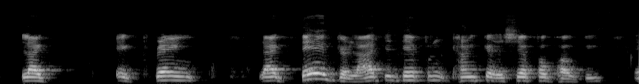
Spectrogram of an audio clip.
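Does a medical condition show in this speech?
Yes: ataxic cerebral palsy; mildest kind.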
